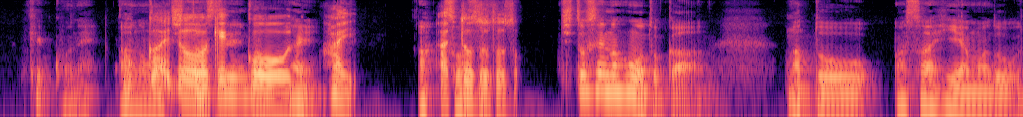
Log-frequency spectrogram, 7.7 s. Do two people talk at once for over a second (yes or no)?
yes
